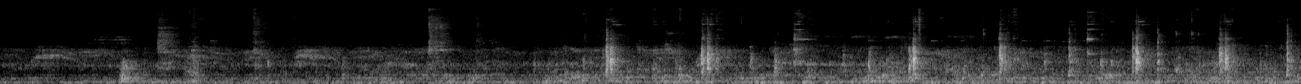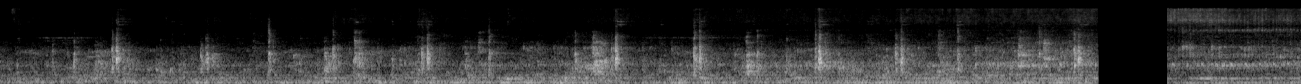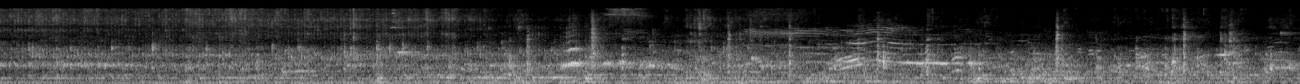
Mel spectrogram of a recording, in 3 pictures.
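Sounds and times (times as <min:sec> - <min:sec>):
train rumble: 0:00.0 - 0:24.0, 0:24.7 - 0:39.0
wheel clicks over rail joints: 0:01.1 - 0:24.0, 0:24.7 - 0:39.0
children's voices: 0:30.2 - 0:39.0.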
